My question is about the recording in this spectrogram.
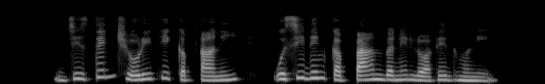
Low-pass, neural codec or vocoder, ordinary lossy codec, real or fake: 9.9 kHz; codec, 24 kHz, 0.9 kbps, WavTokenizer, large speech release; Opus, 32 kbps; fake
